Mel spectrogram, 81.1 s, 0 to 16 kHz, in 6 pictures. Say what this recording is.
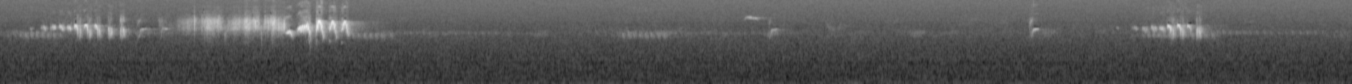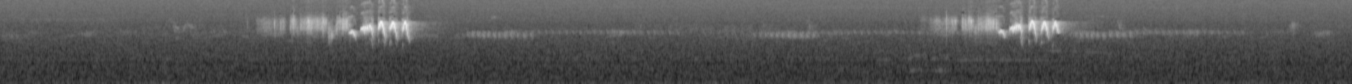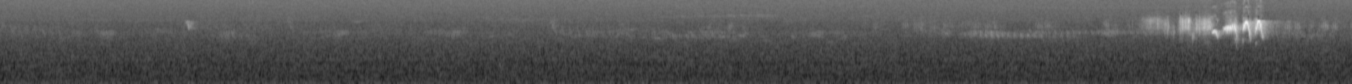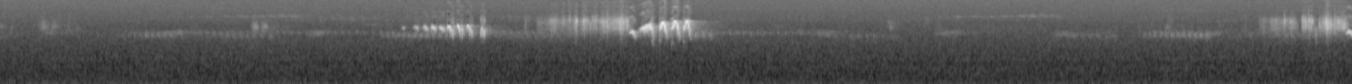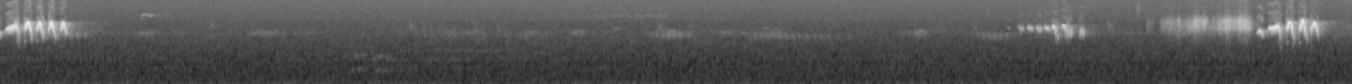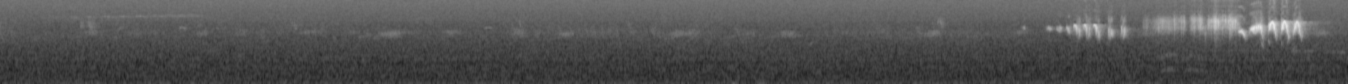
mystery bird no.2
Recorded early in the morning in July 2010 in the Harz Mountains / Germany. FEL preamp, WL-183 microphones from Shure into an LS-10 recorder from Olympus.
phoenicurus-ochruros, field-recording, redstart, harz, black-redstart, birdsong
